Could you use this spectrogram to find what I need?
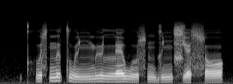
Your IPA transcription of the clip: kʷʰ e˨˥ ɬ n ɯ˥˧ t w ʉ˩˧ ɲ m ʉ˧˥˧ lː ɛ˨˥ w u˩˧ ɬ ŋ ɡ ɯ˩˧ ɲ ɕ ɛ˩ ɬ ɔ˩˧

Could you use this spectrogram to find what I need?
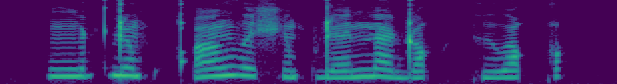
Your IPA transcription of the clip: ŋ ə ʈ ɖ ə̃ p qʼ ũ ð ə ʃ ə̃ p ɖ ɛ n a ɖ u q kʲ u q

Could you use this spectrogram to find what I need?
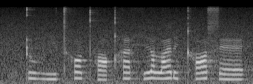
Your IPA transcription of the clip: ʈ u v i tʰ ɔ t̪ʰ ɒ qʰ i h i lˠ ɛ ɾ i kʰ ɒ s ɛ

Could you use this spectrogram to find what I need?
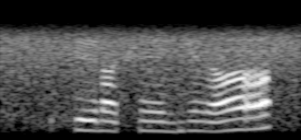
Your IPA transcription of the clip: x e ɾ ã ʃ ẽ ɡʲ ẽ l ã

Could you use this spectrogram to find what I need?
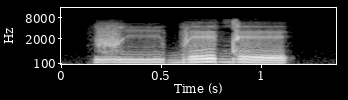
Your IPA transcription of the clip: v iː b e d e

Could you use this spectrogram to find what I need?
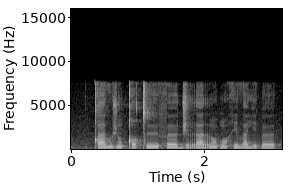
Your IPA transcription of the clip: ǃ a˦ ð u˨ ʒ ɔ̃˦ ǃ ɔ˧ ǀ øː˦ f œː˦ d͡ʒ ə˦ r a˦ r ɔ̃˦ ɓ ɔ̃˦ h e˧ ð a˨ j e˨ k͡p œː˨

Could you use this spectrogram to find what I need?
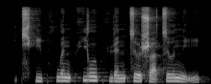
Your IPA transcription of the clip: t͡ɕʰ i˧˥ pʰ w ə˥˩ n pʰ j o˥ ʊ̯ pʰ ɥ ɛ˧˥ n t͡s ɹ̩˧˥ ʂ ä̰˨˩ t͡s ɹ̩˥ n̪ ḭ˨˩˦

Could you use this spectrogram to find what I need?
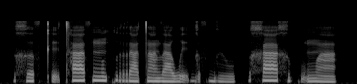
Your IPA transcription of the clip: x əː˨ θ kʼ ḛ˦ tʰ aː˦ θ ŋʷ ã˦ kʷ r a˨ t ã˨ ð a˨ w ḛ˦ ɡ ə̰˦ θ b ɨ˨ u̯ | x aː˦ x ə˨ kʷ ə̰˨ ŋʷ ã˨

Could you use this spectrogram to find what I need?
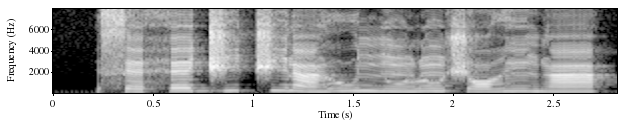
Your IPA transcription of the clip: s ɛ˨ h ɛ˦ d͡ʒ i˦ t͡ʃ i˦ ɾ ã˨ ɣ u˦ ɲ ũ˨ l ũ˦ ʃ ɔ˧ ɣ ĩ˦ ɡ ã˧

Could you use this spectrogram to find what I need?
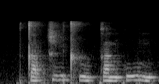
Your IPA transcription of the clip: t a˨˩ k̚ t͡ɕ iː˦˥ tʰ ɯː˨˩ k a˧ ŋ k u˥˩ n

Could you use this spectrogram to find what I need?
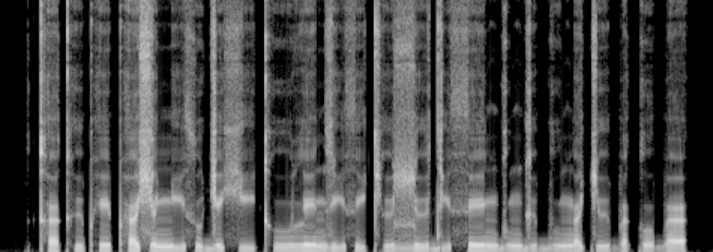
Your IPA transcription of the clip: kʰ ɐ kʰ ɨ pʰ e pʰ ɐ ɕ ɐ ɲ i θ u ɟ e ç i kʰ u l e n z i θ i cʰ ɨ ɮ ɨ d i θ e ŋ ɡ u ŋ ɡ ɨ b u ŋ ɐ c ɨ b ɐ k o b ɐ

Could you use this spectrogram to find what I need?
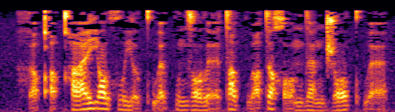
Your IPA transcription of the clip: h ə̰ qʼ ɛ̰ qʰ æ j ɒ xʷ ə j ə̰ kʷʼ æ̰ kʷ ə n z ɔ l ɛ̰ t ɑ kʷ ɑ̰ t ə χ ɔ̰ n d æ n d͡ʒ ɔ kʷʼ æ̰

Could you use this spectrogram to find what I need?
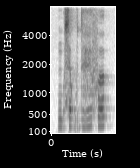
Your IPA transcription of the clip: ŋʷ ə̤ s ɛ ɡʷ ə̤ dʱ ɛ̤ f ə

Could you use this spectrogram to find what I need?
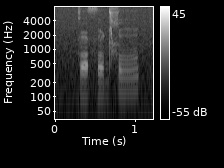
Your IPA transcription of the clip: k e θ i ɖ ɬ i

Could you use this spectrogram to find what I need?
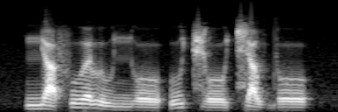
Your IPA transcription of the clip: ɲ a˧˩ f u˧ ə̯ l u˩ ɲ oː˩ ʔ u˧˥ t͡ɕ oː˩ t͡ɕ a˧˩ w d o˩

